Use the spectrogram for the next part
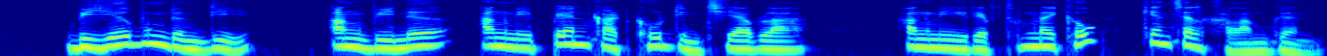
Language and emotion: Bodo, fearful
